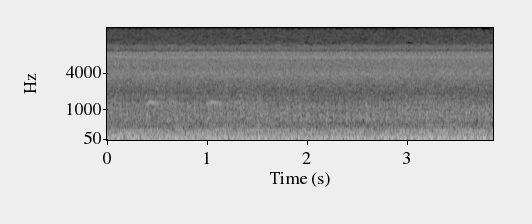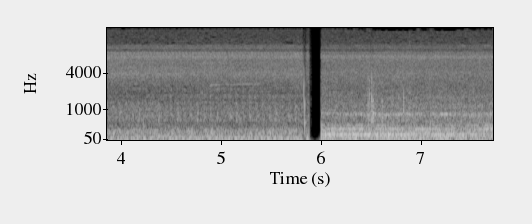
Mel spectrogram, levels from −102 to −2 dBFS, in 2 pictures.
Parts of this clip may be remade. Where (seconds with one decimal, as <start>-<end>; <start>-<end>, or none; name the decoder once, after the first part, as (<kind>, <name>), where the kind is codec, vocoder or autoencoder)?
none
